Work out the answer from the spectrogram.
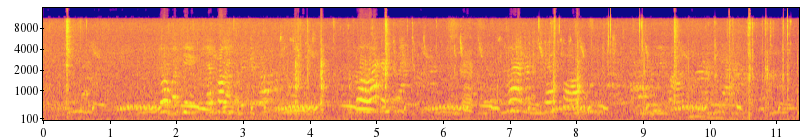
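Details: Barbary dove lure call used to attract doves: rolling, trilled coos near mid pitch repeated in bursts every second or so, with people talking loudly over them.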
